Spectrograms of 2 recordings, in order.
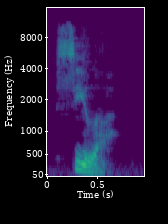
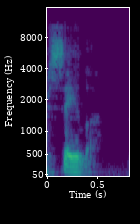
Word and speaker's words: Selah: And then it ends with Selah, or Selah. I think you can pronounce it both ways, which many believe to be some kind of a musical term, a musical mark intended to imply a pause.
